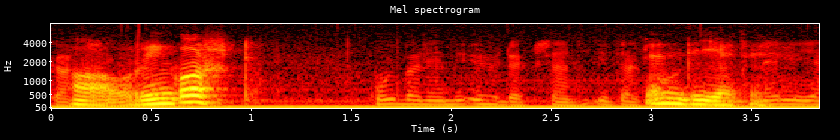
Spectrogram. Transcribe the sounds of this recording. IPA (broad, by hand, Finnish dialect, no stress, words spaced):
ɑuriŋkost sen tieteæ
